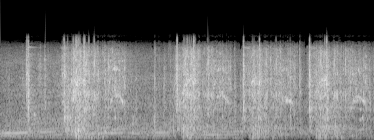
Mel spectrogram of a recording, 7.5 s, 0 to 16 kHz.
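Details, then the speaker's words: Briggs & Stratton 5.5 HP Quantum engine on pressure washer, about 3 hours use, carburetor and fuel lines cleaned, new spark plug, fuel reaching float bowl, occasional backfire; repeated recoil pulls spin engine but it never catches, cranks but won't start. "and there you have it it will not start"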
